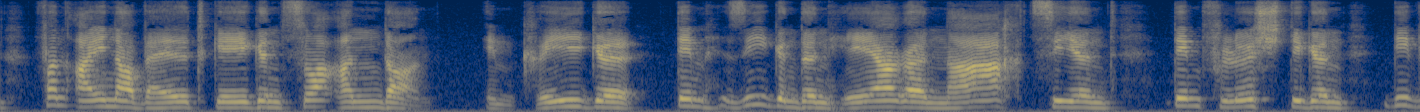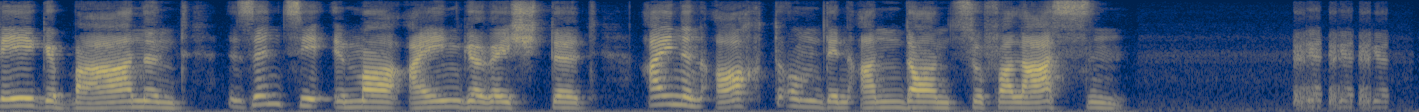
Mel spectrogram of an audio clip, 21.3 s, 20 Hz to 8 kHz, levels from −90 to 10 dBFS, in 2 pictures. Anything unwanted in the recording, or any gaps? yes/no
yes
